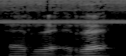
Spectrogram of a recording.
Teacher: He pronounces the ra with fatha, but the fatha is pronounced with tarqiq.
